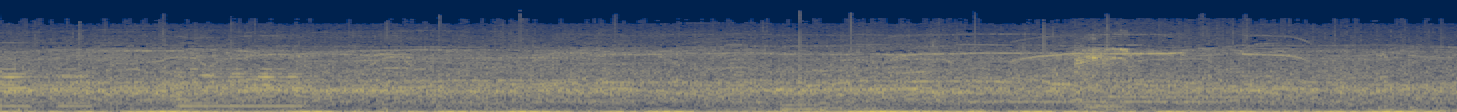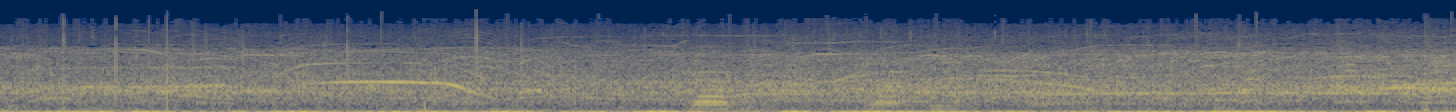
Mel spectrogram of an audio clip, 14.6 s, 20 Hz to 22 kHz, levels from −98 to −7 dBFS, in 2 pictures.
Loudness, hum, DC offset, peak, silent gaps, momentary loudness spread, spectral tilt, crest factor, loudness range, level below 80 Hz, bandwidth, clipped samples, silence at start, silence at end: -33 LUFS; none; under 0.1%; -14 dBFS; none; 4 LU; -3.5 dB/octave; 14 dB; 2 LU; -38 dBFS; 9.6 kHz; under 0.1%; 0 s; 0 s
